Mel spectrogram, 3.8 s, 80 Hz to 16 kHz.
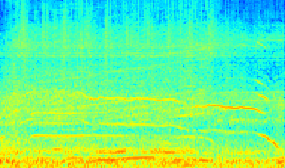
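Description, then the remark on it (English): A car engine revs hard and accelerates as the car is about to be crashed into a plane, its pitch climbing in long rising sweeps over a steady, loud roar throughout, continuous with no voices. “You're gonna crash the car into the plane like Liam Neeson in Taken 3?”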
